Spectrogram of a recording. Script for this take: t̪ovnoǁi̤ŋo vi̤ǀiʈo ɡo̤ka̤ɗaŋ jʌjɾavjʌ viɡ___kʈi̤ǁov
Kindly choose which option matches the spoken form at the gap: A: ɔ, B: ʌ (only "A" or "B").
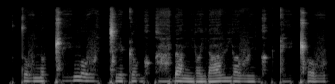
B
